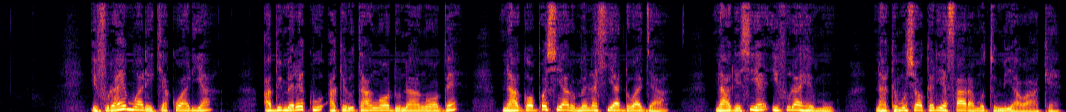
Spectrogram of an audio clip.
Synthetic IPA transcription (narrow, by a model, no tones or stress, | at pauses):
ifuɾahemuaɾekiakwaɾiaː | bimɛɾɛkuʔakeɾutaŋɔdunaːŋɔːbɛ | naːɡɔbɔɕiaɾomɛnaɕiadoad͡ʑa | naːɣeɕiɛʔifuɾaɦemu | naːkemoɕɔːkɛɾiɛsaːɾamotomiawakɛ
